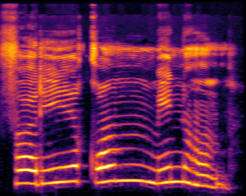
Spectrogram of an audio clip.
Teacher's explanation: قاف کو میم مشدد کے ساتھ ملاتے ہوئے غنہ کریں گے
